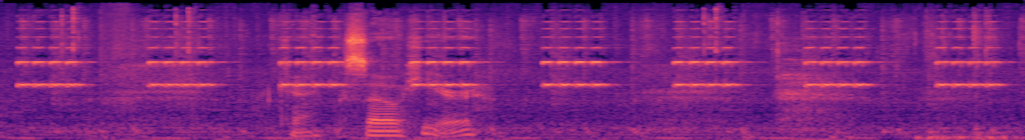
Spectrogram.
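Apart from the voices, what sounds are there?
timer alarm going off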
